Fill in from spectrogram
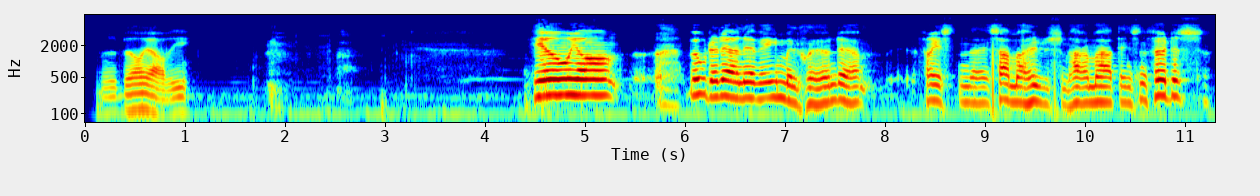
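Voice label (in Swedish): Jämshög Blekinge, svenska sagor dialekter; Folkminnen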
